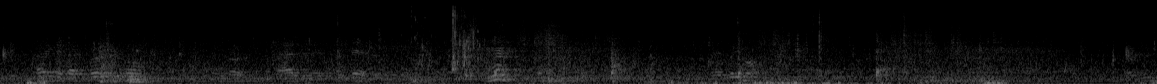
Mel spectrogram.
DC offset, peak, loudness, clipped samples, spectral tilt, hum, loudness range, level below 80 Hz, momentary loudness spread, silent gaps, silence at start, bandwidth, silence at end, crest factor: under 0.1%; -22 dBFS; -50 LUFS; under 0.1%; -4.5 dB/octave; none; 3 LU; -58 dBFS; 9 LU; none; 0 s; 16 kHz; 0 s; 28 dB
